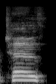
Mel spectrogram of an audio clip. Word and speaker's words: Thoth: Of course, Thoth or Thoth, they pronounce either way, I think.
